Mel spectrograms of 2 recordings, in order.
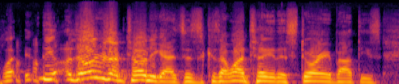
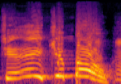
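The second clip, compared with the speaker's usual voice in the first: much higher, calling across the bar; 14 semitones higher, 3 dB louder than usual. Retold or imitated. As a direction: call out to Jimbo playfully. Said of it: "calling out to Jimbo".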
